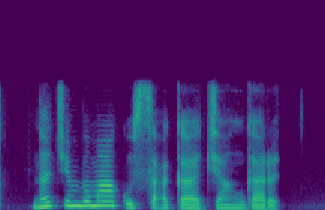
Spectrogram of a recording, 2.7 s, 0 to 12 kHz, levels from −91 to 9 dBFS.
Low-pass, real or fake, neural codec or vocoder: 7.2 kHz; fake; codec, 16 kHz, 0.9 kbps, LongCat-Audio-Codec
